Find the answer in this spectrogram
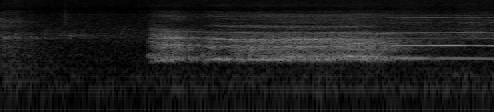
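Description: A rooster crowing once: a long call that starts about a second in, rough at first, then a held pitched note.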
